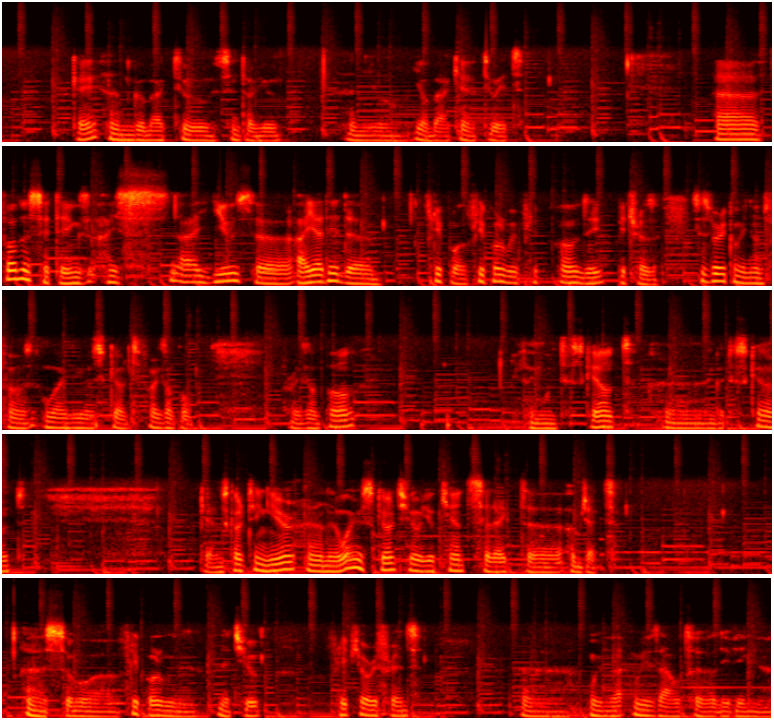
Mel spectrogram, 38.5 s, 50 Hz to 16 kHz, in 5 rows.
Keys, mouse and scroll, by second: 1.7-2.7 drag, 2.7-4.0 scroll up 11, 4.0 shift+middle click, 4.8-5.7 scroll up 6, 5.7 shift+middle click, 6.4-7.1 scroll up 3, 8.6 click, 9.3 click, 10.2-10.8 scroll down 1, 10.8-11.2 scroll up 3, 12.3-14.5 drag, 16.7 ctrl+Tab, 19.1 click, 21.0 ctrl+Tab, 24.7-27.7 drag, 32.8-34.4 drag, 34.4-34.9 scroll up 3, 34.9-36.0 shift+middle drag, 36.0-36.4 scroll up 2, 36.4-37.5 shift+middle drag, 37.5-38.0 scroll up 3, 38.0 middle click.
